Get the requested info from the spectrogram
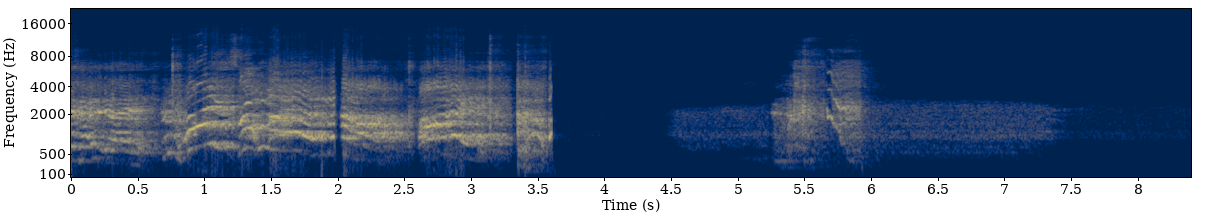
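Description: A high-pitched voice screaming and shrieking with wildly bending pitch, cut off abruptly about three and a half seconds in. After that comes a faint hiss with one short, louder burst of noise in the middle.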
